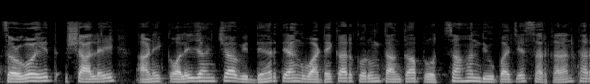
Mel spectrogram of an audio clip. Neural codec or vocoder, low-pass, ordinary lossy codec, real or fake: none; none; none; real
